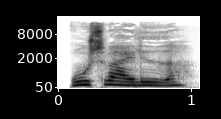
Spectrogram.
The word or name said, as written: rusvejleder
